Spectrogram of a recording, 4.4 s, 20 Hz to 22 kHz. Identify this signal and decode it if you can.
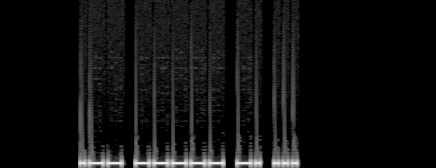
Morse code, heard as a keyed tone, about 25 wpm, 700 Hz. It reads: W0NS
